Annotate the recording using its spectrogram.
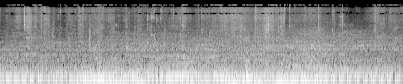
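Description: Low vehicle rumble heard inside a car, getting louder twice: about two seconds in and again around five seconds.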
